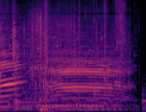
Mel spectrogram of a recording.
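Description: Farm livestock at feeding time give out a long, loud moo-like bellow with a wavering pitch, close by, that fades out near the end.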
